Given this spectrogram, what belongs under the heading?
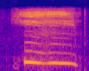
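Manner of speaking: tiny, high, soft squeal; startled yelp. A narrator's reading. Shy pony tackled into snow, startled yelp. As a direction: squeak out as if knocked over. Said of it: "she cries".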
